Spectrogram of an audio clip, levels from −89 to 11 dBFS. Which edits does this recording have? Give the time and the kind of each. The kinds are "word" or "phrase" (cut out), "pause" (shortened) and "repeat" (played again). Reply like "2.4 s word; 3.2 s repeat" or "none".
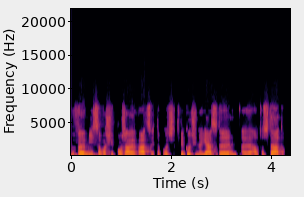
none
